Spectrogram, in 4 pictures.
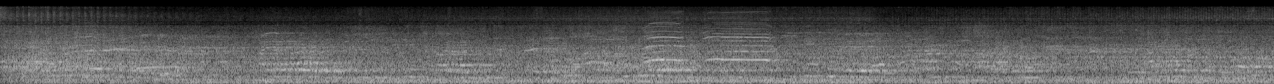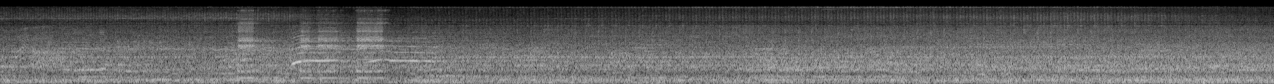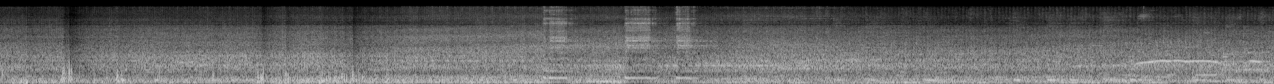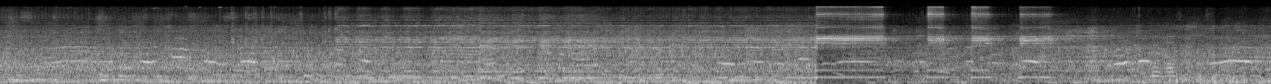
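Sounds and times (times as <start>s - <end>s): vehicle engines rumbling: 0.0s - 50.9s.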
